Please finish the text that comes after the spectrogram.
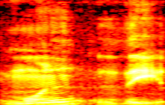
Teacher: زیری نہیں کریں گے بلکہ منذی، ذال باریک پڑھیں گے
